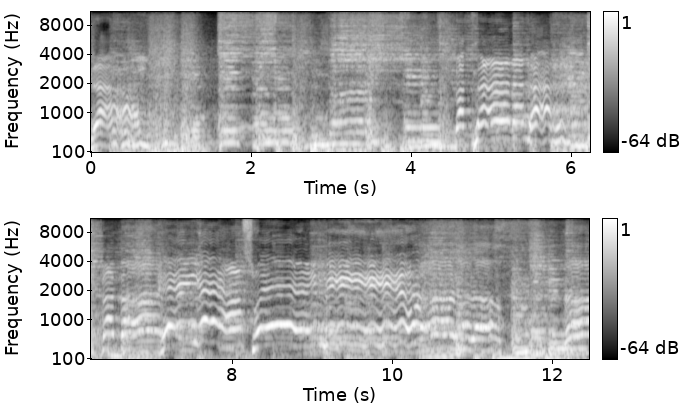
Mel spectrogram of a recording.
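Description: A woman sings a song in English live into a handheld microphone, backed by a band of keyboard, drums and electric guitar. Her held notes waver in a wide vibrato through the second half.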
